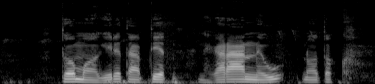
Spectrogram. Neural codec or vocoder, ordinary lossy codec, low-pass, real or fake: none; none; none; real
